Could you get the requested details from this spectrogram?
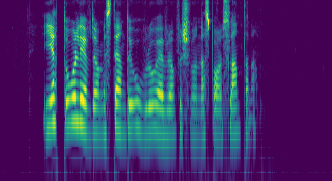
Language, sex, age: Swedish, female, 33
